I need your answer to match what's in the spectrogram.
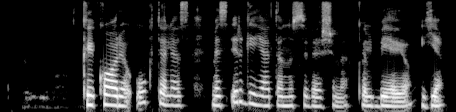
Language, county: Lithuanian, Tauragė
